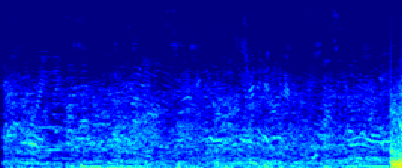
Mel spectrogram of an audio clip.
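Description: A seated crowd of men and women murmurs and chatters quietly.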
